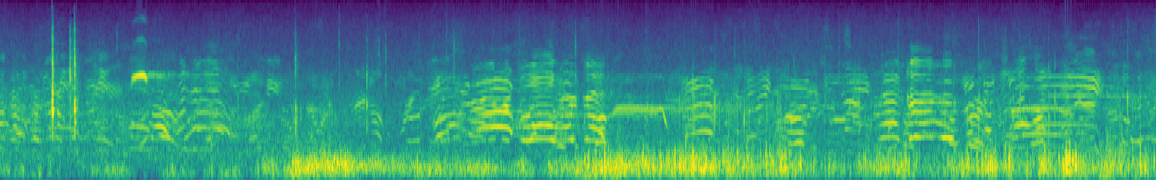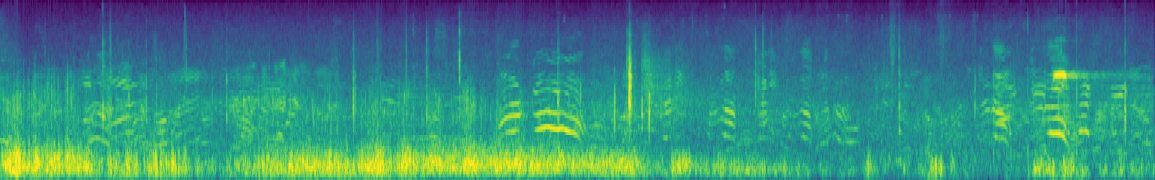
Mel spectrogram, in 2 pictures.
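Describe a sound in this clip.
Field hockey sticks clack against a ball and each other.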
